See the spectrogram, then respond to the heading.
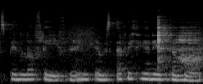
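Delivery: hushed, soft whisper. Signing off to viewers for the night while the world sleeps, whispering. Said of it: "I'm trying to whisper because the whole world is asleep".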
